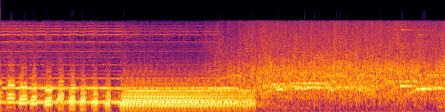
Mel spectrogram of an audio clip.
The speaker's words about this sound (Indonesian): Terima kasih buat tepuk tangan yang jenengan kabehan-kabehan aja.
